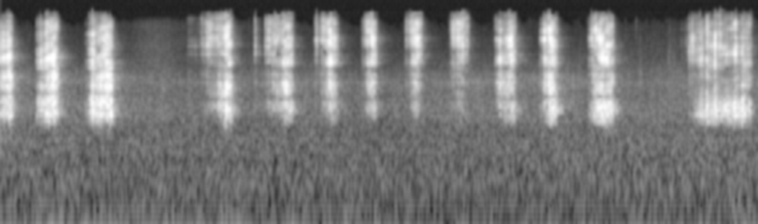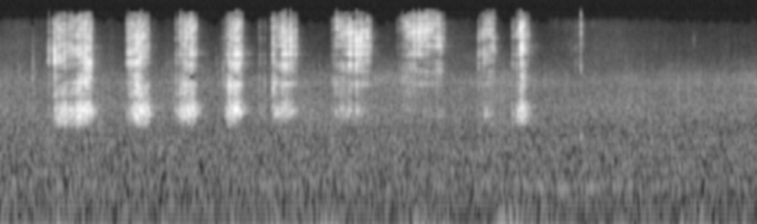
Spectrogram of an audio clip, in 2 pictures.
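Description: Quick scratchy rubbing strokes close to a binaural ASMR microphone, about two a second, with a short pause about a second and a half in and a couple of longer strokes later on.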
